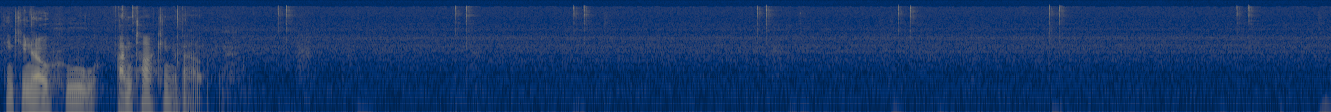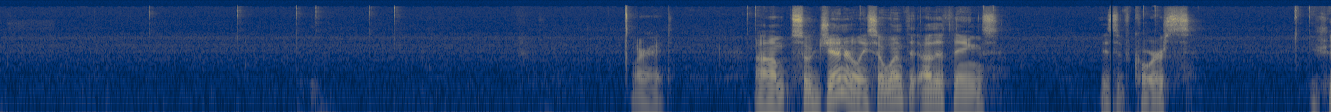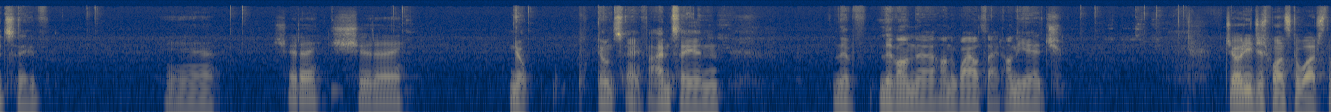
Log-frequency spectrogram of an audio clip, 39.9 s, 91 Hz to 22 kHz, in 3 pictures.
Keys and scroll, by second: 14.6 e, 18.0 l.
